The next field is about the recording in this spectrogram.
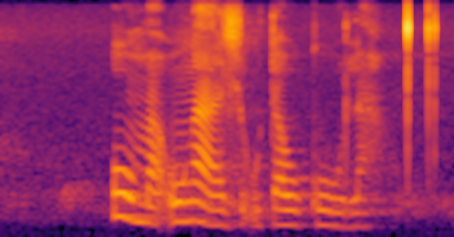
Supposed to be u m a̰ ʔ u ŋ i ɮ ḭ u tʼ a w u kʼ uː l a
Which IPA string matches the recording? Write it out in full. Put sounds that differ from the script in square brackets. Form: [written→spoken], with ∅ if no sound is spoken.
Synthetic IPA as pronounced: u m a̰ ʔ u ŋ [i→a] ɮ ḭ u tʼ a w u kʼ uː l a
